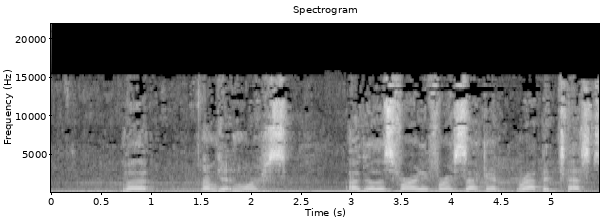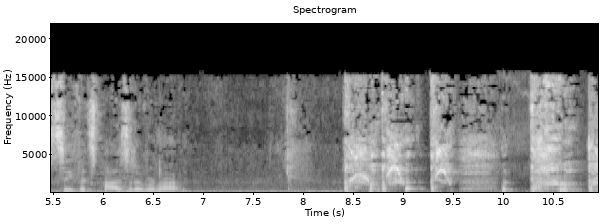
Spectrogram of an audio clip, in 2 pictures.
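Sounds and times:
speech: 0.7s - 7.0s, 8.6s - 9.5s
person coughing repeatedly: 8.4s - 10.9s
person gasping: 9.6s - 10.1s.

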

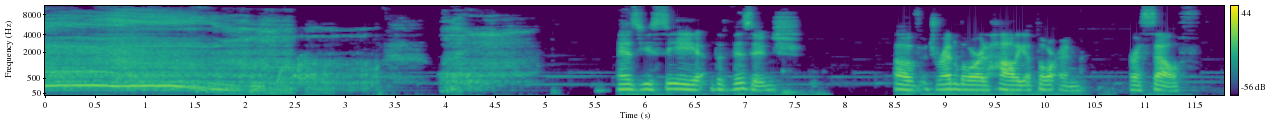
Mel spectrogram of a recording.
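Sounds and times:
dragon roaring and growling: 0.0s - 3.4s
speech: 5.8s - 7.6s, 8.5s - 11.6s.

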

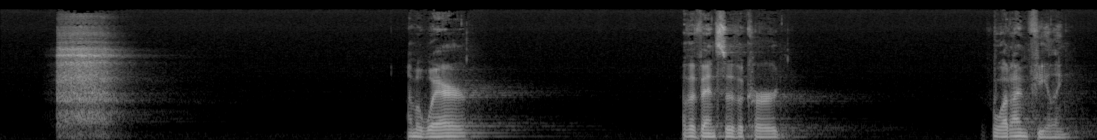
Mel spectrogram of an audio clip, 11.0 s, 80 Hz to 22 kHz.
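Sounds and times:
breathy exhale through the mouth during a deep breathing exercise: 0.5s - 1.6s
speech: 4.3s - 4.8s, 6.9s - 8.0s, 10.0s - 10.8s.

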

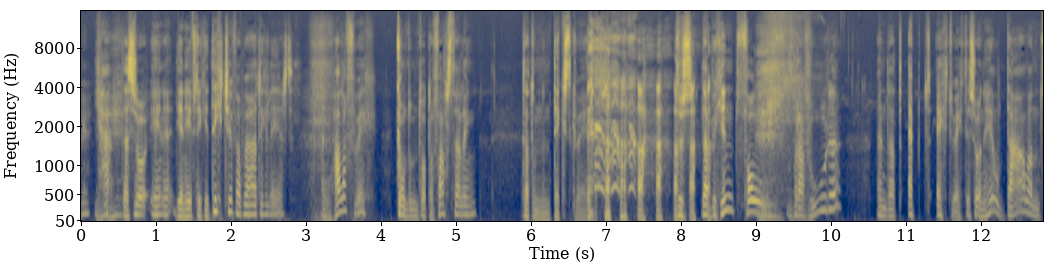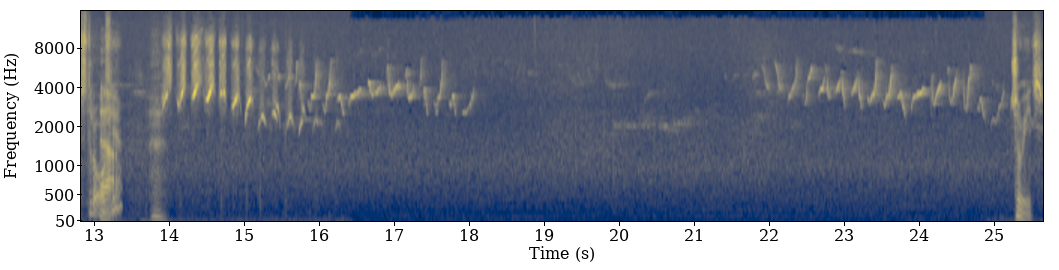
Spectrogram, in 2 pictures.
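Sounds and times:
speech: 0.0s - 14.8s, 25.3s - 25.6s
laughter: 6.8s - 9.8s, 12.9s - 13.4s
chaffinch singing a cascading downward trill: 6.8s - 18.2s, 21.9s - 25.6s.

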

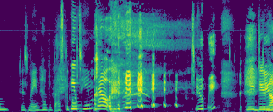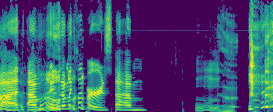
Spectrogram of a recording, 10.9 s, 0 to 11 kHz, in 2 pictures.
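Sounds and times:
speech: 0.4s - 2.9s, 3.9s - 8.5s, 9.4s - 10.9s
long burp into a fist: 9.7s - 10.4s.

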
